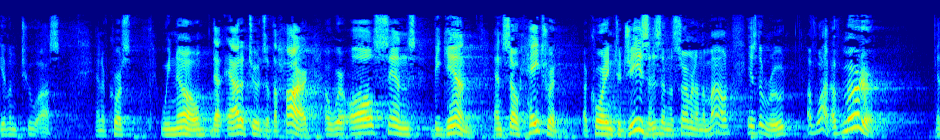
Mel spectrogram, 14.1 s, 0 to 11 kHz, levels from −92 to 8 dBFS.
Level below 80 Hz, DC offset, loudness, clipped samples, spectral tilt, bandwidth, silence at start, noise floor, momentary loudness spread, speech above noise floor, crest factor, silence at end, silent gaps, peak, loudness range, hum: -62 dBFS; under 0.1%; -30 LUFS; under 0.1%; -4.5 dB/octave; 8 kHz; 0 s; -63 dBFS; 18 LU; 33 dB; 22 dB; 0 s; none; -10 dBFS; 4 LU; none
